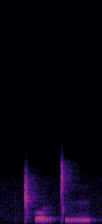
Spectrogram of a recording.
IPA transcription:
ǁʰ o r ǀ ɨ

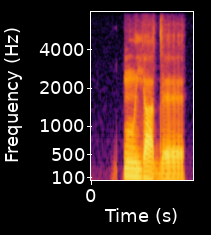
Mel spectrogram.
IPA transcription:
k͡p ũ˧ j a˨ d ɛ˨

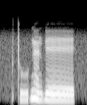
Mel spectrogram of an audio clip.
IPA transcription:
t ṳ ɠ ẽ ɠ eː

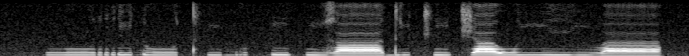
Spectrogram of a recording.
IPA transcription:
β uː˨ r i˦ ɗ uː˨ tʰ i˨ b u˦ k ĩ˦ p ĩ˨ ɣ aː˨ d i˦ t͡ʃ ĩ˦ t͡ʃ aː˦ w iː˦ j i˦ β aː˨

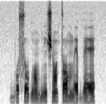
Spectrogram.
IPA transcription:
b o˨ s o˧ ɡ ɔ̃˨ b ĩ˨˦ ʃ ɔ̃˦ t ɔ˧ m ɛ˨ b ɛ˧

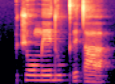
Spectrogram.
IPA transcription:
t͡ʃ oː˦ m eː˦ d u˦ kʼ ɪ˦ t aː˨

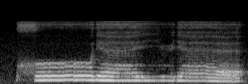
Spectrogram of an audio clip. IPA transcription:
x oː ɾʲ ɛː j y ɾʲ ɛː

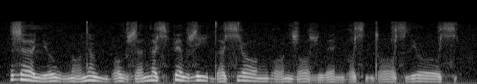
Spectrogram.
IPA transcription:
z ɜ˥˧ lʲ o˩˧˩ w n̪ ɔ̃˧˩˧ d ɐ̃˥˧ w m b ɔ˩˧˩ w z ɐ˨˦ n̪ ɐ˥˧ sʲ p ɛ˥˧ w z i˥˧ d̪ ɐ˩˧˩ sʲ ɔː˥˧ ŋ ɡ ɔ˧˩˧ n z ɔ˩˧˩ z w ɛ˩˧˩ ŋ ɡ ɔ˧˩˧ sʲ n d ɔː˩˧˩ sʲ lʲ oː˥˧ sʲ

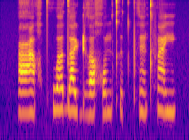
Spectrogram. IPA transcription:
ʕ æ̃ χ pʰ w ɐ d a j ɖʱ ɐ χ u n kʼ ɨ t pʰ ẽ t f æ̃ j

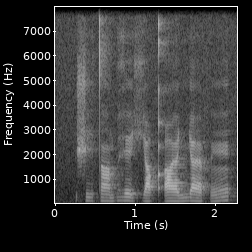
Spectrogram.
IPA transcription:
ʃ i t ã bʱ e ç æ qʼ æ ɲ æ f ẽ

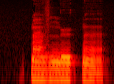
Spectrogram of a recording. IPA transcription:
k͡p ã v ŋ ə˞ k͡p ɐ̃

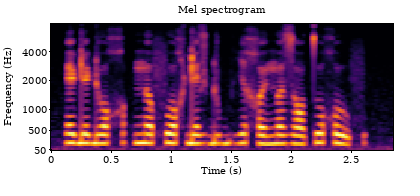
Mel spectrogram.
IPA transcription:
ɛ ɖ ɛ ɖ o χ | n ʌ f o χ ɖ ɛ z ɖ u bʱ i χ ʏ n̪ ʌ z ɔ t̪ u χ u f

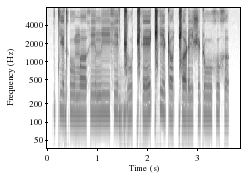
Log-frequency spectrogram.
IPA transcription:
tʲ e d ʔ uː m ɤː x iː m iː x iː d ɡ͡ǁ uː ǁʰ eː ǁʰ iː ʈ ɤː ǁ ɤ ɽ iː ʃ i ʈ uː x u x ɤ

